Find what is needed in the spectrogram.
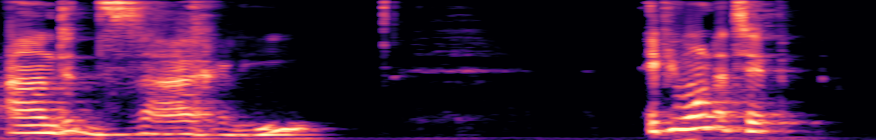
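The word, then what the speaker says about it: ძაღლი: Dzrocha and dzagli. If you want a tip, I sometimes imagine that I'm saying the word does. I want this z sound to really be pronounced.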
